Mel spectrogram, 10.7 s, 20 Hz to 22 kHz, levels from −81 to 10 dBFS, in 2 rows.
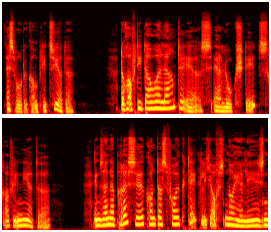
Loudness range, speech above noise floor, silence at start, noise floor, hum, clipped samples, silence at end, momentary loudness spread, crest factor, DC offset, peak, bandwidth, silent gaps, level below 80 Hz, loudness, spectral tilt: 3 LU; 53 dB; 0.1 s; -69 dBFS; none; under 0.1%; 0 s; 8 LU; 14 dB; under 0.1%; -2 dBFS; 13.5 kHz; none; -50 dBFS; -17 LUFS; -5 dB/octave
